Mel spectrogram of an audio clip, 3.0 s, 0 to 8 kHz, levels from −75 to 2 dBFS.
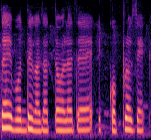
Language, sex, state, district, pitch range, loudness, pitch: Chakma, female, Tripura, Unakoti, 210-230 Hz, -16 LUFS, 220 Hz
